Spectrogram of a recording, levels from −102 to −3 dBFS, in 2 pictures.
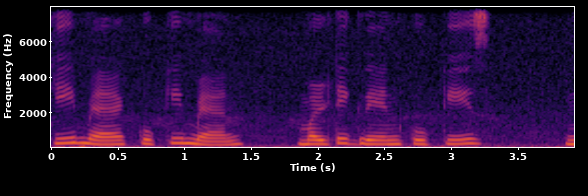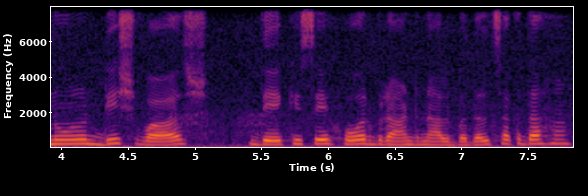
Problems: constant background noise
